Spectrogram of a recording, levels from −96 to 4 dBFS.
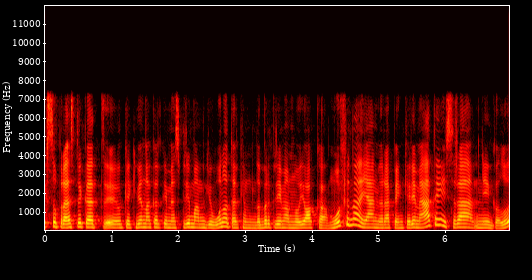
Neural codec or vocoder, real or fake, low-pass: codec, 16 kHz, 4.8 kbps, FACodec; fake; 7.2 kHz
